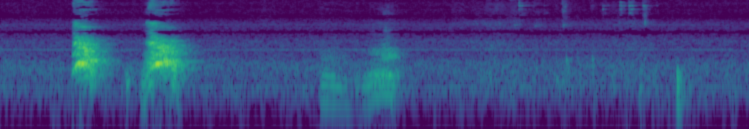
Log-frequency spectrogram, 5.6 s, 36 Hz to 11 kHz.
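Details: A 10-week-old female basset hound puppy demands her bone from her older sister dog. Two loud, sharp barks come half a second apart, then a softer, lower grumbling yip, followed by quiet rustling.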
